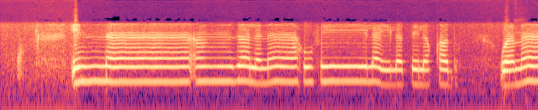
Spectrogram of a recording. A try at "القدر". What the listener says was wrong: قدر، دیکھیں را کو کلیئر کریں، قدر.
